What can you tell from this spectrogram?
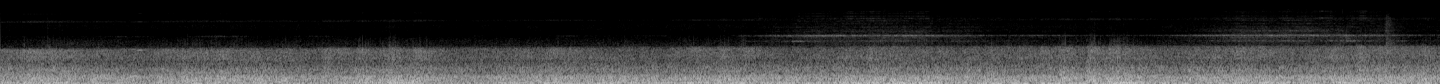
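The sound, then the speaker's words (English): A subway train that the speaker is driving roars along with a loud, steady rumble of wheels on track, and a rising motor whine emerges partway through as it gathers speed. No one speaks. “At least when you can hear it when it's catching speed.”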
